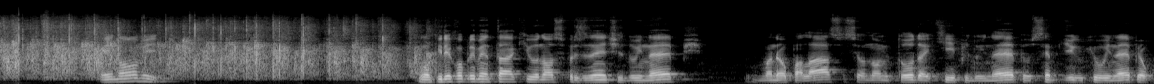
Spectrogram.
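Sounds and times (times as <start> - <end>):
audience applause: 0.0 - 4.6
speech: 1.0 - 1.8, 4.2 - 11.5.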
